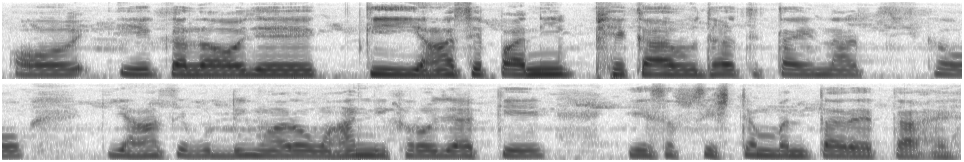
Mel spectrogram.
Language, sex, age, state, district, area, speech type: Hindi, male, 45-60, Uttar Pradesh, Hardoi, rural, spontaneous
